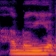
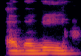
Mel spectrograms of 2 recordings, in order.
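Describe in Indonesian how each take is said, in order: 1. Kata ini berakhir dengan bunyi 'yoo' yang ditambahkan. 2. Kata ini berakhir dengan bunyi 'ee' yang panjang.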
